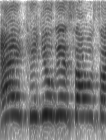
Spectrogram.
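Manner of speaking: mock yelling. Acting out calling through the gate for someone: imitating someone yelling. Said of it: "you yelling like".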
